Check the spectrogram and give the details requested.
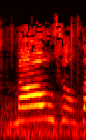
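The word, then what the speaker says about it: Mosul: Mousel, that's how it's pronounced. – What are you talking about? – It's spelt mouse hole, but they call it Mousel.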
